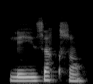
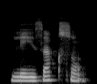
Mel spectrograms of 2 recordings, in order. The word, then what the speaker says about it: les accents: When S is followed by another word starting with a vowel, it's pronounced as Z. Les accents.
